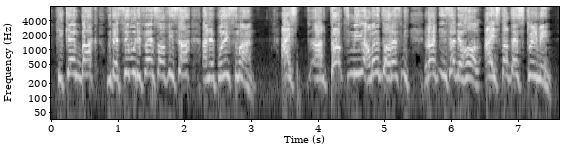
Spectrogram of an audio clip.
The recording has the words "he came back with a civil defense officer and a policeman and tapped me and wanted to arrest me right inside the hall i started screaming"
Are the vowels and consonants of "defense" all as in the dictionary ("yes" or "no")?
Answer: yes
